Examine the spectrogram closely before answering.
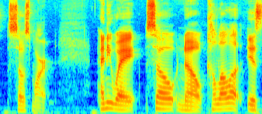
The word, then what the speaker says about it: Kelela: her in four ever found out that I've been pronouncing her name wrong this entire time it's not Kila it's kalala it's kalala La kalala she made a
